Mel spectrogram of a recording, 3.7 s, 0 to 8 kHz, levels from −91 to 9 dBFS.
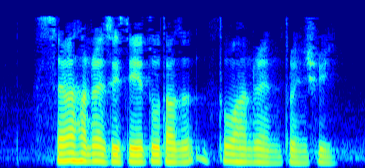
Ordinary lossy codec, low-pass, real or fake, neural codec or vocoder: MP3, 24 kbps; 7.2 kHz; real; none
